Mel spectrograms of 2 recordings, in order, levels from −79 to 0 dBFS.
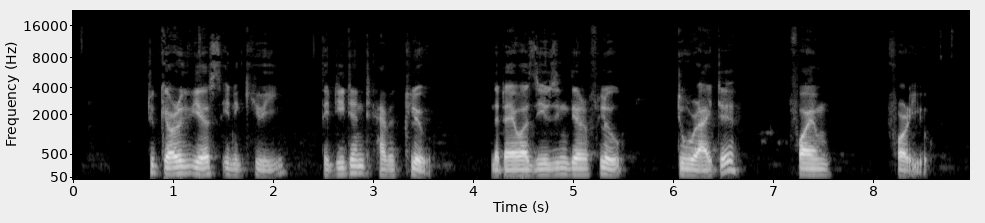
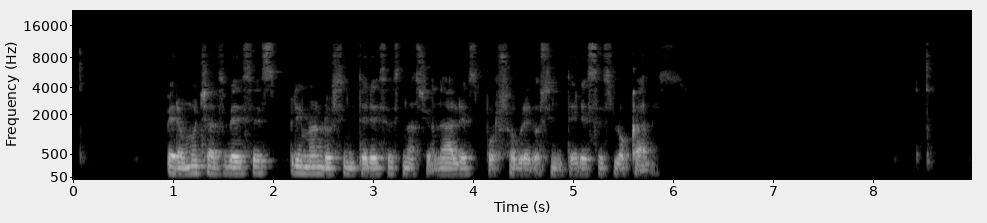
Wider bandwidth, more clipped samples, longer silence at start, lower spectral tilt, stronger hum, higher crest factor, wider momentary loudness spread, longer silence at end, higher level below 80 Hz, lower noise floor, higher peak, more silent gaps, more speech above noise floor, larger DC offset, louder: first, 15.5 kHz vs 11.5 kHz; neither; first, 0.75 s vs 0.05 s; first, -6.5 dB/octave vs -5 dB/octave; neither; about the same, 18 dB vs 20 dB; first, 15 LU vs 8 LU; about the same, 0.5 s vs 0.4 s; first, -62 dBFS vs -78 dBFS; second, -73 dBFS vs under -90 dBFS; first, -2 dBFS vs -14 dBFS; second, none vs 0.46-0.50 s, 0.82-0.86 s, 6.49-6.53 s, 7.06-7.10 s, 7.40-7.67 s, 7.83-7.87 s, 7.99-8.12 s; second, 54 dB vs over 59 dB; neither; first, -19 LUFS vs -31 LUFS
